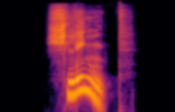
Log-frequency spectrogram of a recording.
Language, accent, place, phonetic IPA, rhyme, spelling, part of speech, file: German, Germany, Berlin, [ʃlɪŋt], -ɪŋt, schlingt, verb, De-schlingt.ogg
- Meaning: second-person plural present of schlingen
